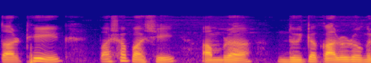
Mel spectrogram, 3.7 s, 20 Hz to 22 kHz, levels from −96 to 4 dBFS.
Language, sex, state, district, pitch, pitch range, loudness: Bengali, male, Tripura, West Tripura, 125 Hz, 120-135 Hz, -20 LUFS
